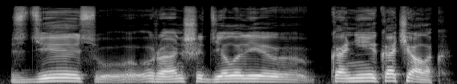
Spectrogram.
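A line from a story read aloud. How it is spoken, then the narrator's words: Forced out. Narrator (Russian): выдавил тот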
